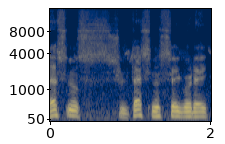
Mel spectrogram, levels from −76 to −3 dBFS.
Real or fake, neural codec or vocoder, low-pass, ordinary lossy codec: real; none; 14.4 kHz; Opus, 24 kbps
